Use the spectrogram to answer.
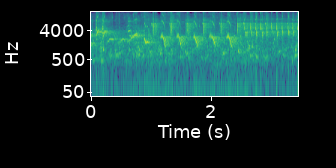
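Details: Common nightingale song from a master recording meant to tutor other songbirds: a rapid run of sharp, downward-slurred chirps, about four a second, ending in a dense, high, buzzy rattle.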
